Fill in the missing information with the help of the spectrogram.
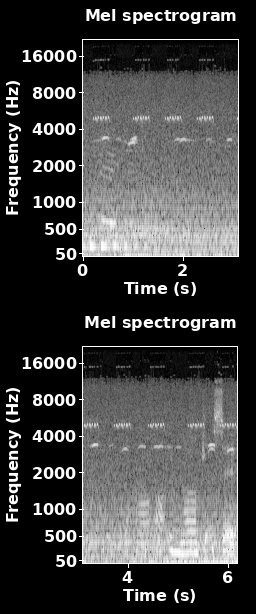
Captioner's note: sounds of birds and light wind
